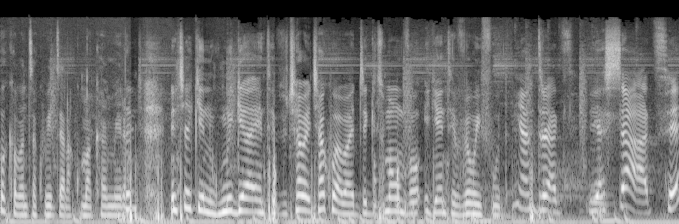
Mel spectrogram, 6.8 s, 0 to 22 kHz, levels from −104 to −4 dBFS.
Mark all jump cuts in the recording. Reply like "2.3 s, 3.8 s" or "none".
1.2 s, 5.1 s

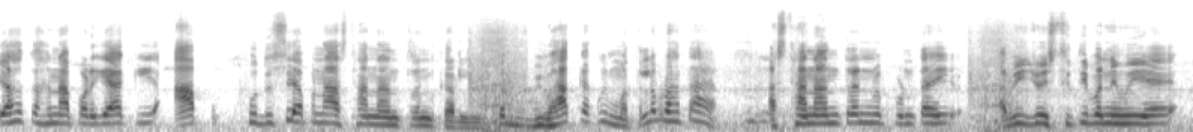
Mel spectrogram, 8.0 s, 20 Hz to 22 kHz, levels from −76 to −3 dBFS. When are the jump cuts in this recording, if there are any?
3.2 s, 6.5 s

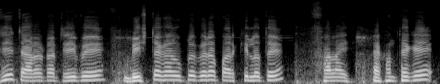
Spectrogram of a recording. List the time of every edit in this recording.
none

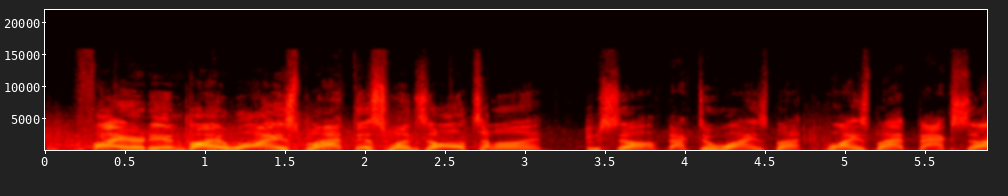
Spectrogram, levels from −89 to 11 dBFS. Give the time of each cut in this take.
2.8 s

